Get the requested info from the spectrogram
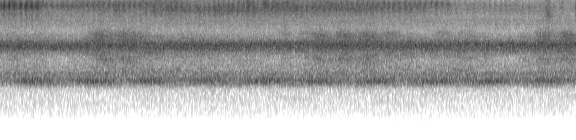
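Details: Forest crickets produce a continuous, even wall of high-pitched trilling, layered in stacked shrill tones, steady in loudness throughout, with no birds, voices or wind standing out.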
